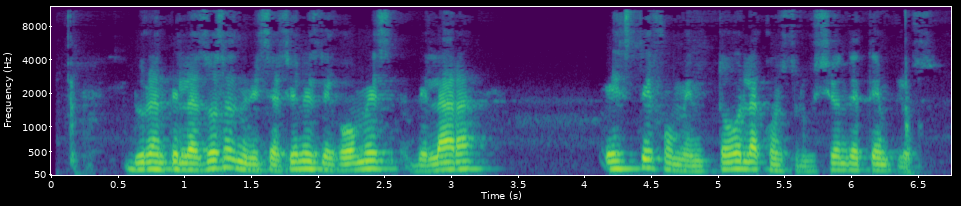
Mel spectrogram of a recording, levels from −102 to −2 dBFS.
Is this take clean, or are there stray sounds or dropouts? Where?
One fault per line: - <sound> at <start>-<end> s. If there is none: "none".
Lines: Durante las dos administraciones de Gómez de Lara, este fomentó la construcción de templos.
none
